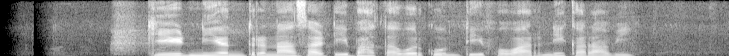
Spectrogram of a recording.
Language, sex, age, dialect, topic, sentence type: Marathi, male, 18-24, Standard Marathi, agriculture, question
